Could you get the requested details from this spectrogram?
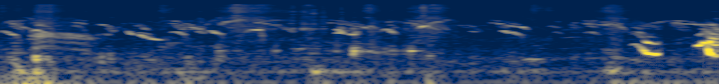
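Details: Francolin (teetar) chicks at feeding time give quick, high, downward-sliding peeps in an uneven stream. A few louder squeaky chirps come near the end over a soft low rumble.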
